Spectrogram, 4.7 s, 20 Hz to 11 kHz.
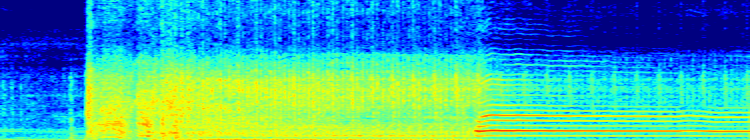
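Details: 2013 VW Passat TDI first start after timing belt replacement, locking tools removed; cranks about two seconds, fires cleanly and settles into a smooth steady idle with a faint even whine: normal start.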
